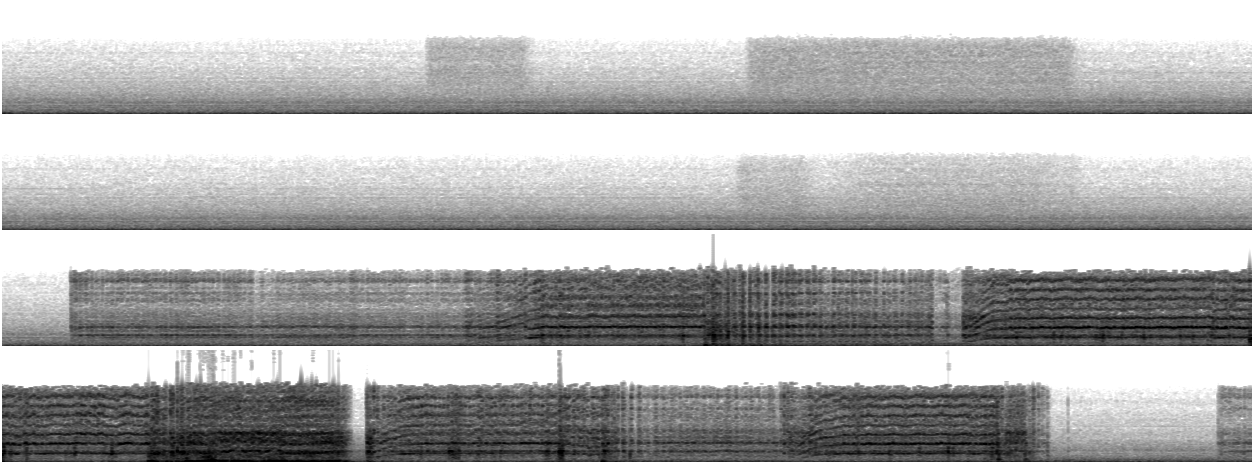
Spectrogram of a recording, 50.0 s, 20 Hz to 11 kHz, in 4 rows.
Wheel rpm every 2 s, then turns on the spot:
0, 0, 0, 0, 0, 0, 0, 0, 0, 0, 0, 0, 10, 70, 90, 250, 190, 220, 270, 220, 190, 240, 200, 210, 20.
none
